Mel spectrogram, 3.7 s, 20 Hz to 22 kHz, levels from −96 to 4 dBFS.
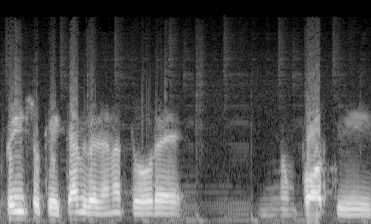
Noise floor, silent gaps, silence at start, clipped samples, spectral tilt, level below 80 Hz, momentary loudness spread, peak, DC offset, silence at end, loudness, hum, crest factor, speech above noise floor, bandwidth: -42 dBFS; none; 0.05 s; under 0.1%; -7 dB/octave; -48 dBFS; 9 LU; 0 dBFS; under 0.1%; 0 s; -11 LUFS; none; 12 dB; 31 dB; 9.6 kHz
